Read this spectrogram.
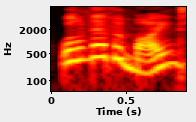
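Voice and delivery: perky storybook character voice; cheering up. A narrator's reading. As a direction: brush off the setback cheerily. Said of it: "cheering up".

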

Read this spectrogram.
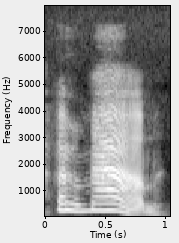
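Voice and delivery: high-pitched, dismayed outburst; shocked exclamation. A narrator's reading. Curdie is hurt she would ask such a thing, shocked exclamation. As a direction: protest in shock, voice leaping up. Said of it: "exclaimed Curdie with a shock".

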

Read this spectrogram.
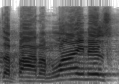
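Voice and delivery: high, loud, impassioned shout; acted righteous offense. Preacher quoting his offended pastor's bottom line, indignant. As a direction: declare it at full force. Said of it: "I had never heard anybody talk like that".

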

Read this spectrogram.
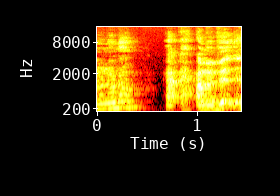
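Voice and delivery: high retold panic; mock freaking out. Retelling the prank victim left alone, mock high panic. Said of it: "he's freaking out".

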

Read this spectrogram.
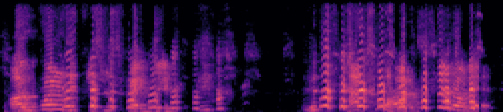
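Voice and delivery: very high, cracking with laughter; laughing. Retold or imitated. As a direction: barely get it out for laughing. Captor voiced, laughing.

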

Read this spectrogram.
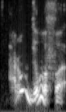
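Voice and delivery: high, blunt brush-off; blunt defiance. Retold or imitated. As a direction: throw it at him high and flat-out. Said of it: "I told him straight to his face".

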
